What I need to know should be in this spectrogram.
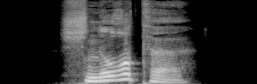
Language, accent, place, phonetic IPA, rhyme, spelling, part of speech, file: German, Germany, Berlin, [ˈʃnʊʁtə], -ʊʁtə, schnurrte, verb, De-schnurrte.ogg
- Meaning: inflection of schnurren: 1. first/third-person singular preterite 2. first/third-person singular subjunctive II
